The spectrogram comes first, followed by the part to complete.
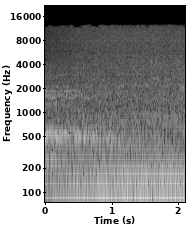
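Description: Steady low hum with a bed of hiss, the kind of background a public-address system gives off between a speaker's words.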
